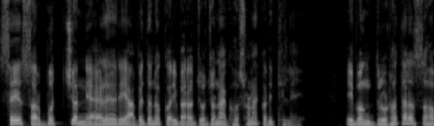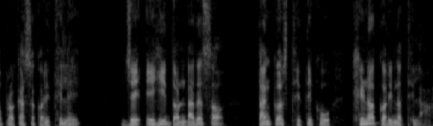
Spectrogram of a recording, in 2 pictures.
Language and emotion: Odia, neutral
